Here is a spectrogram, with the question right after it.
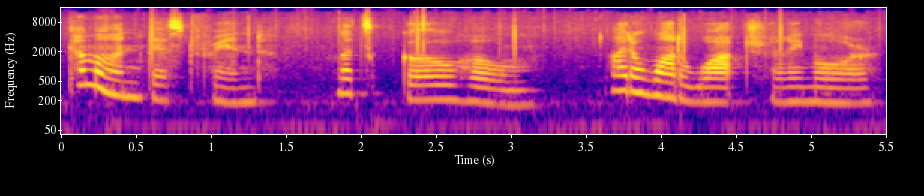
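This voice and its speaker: A woman voicing an earnest, gentle young girl in a storybook, girlish and a little halting. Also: medium pitch, animated, a little hiss or hum, low-quality recording. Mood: urgent. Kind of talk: storybook character reading.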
